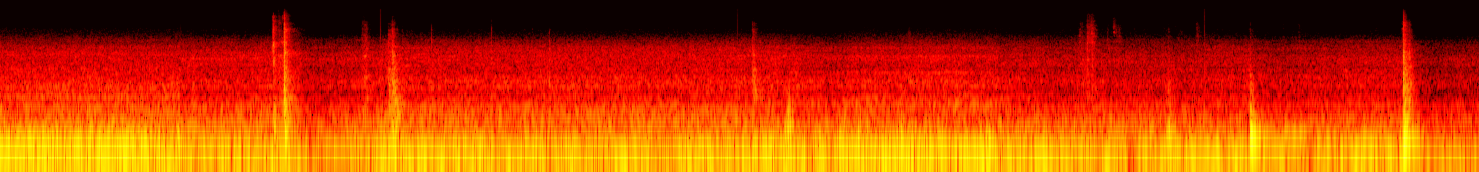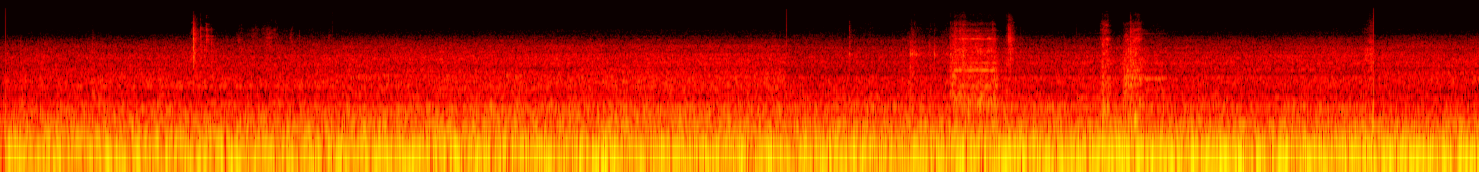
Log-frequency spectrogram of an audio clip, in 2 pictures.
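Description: Steady low rumble of the Sunrise Seto sleeper train running, heard from inside the car, with a few sharp clicks and knocks from the metal washroom fittings being handled.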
